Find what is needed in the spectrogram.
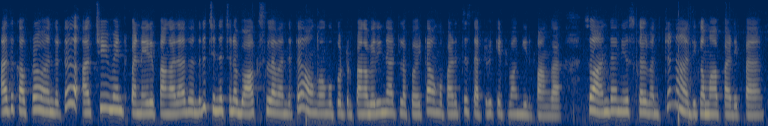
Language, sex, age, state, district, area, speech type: Tamil, female, 30-45, Tamil Nadu, Erode, rural, spontaneous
